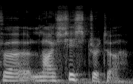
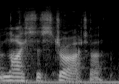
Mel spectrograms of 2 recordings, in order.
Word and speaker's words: Lysistrata: Well, before that, there was a production at the Old Tote of Lysistrata, or Lysistrata, whichever pronunciation you prefer, with an amazing cast of people.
